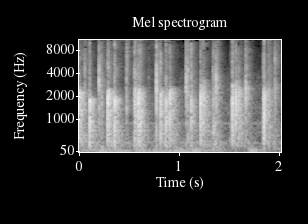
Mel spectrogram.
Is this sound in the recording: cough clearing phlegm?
no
